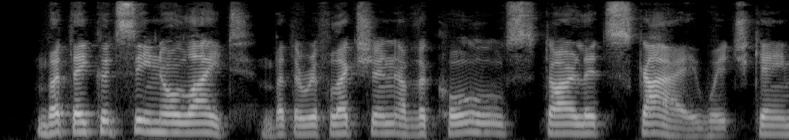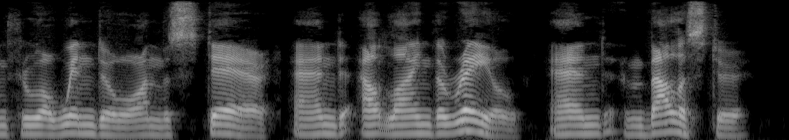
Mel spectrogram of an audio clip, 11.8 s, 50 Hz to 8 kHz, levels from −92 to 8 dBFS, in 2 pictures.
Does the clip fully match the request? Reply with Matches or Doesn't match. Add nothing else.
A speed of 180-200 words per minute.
Doesn't match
